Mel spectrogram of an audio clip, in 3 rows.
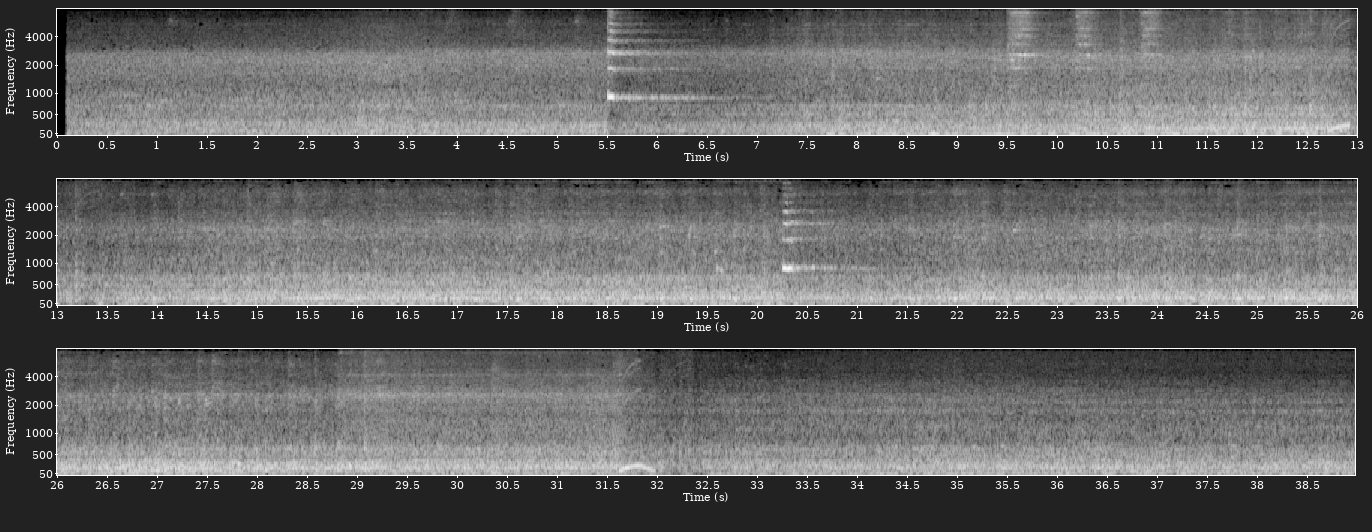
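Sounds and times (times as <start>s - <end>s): train wheels rumbling on rails: 0.1s - 38.9s
train horn toots: 5.5s - 6.6s, 20.2s - 21.1s
clickety-clack of wheels: 7.4s - 32.0s.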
